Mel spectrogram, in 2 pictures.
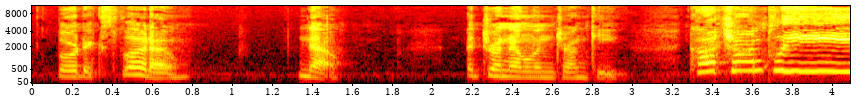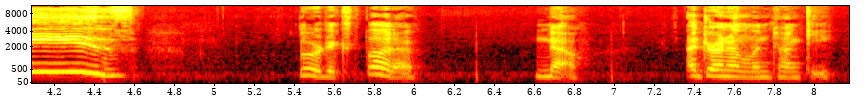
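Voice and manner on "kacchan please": high, loud, very slow whine of please; whining beg to his friend; drawn-out plea. Acted. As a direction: stretch the plea like a begging kid.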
